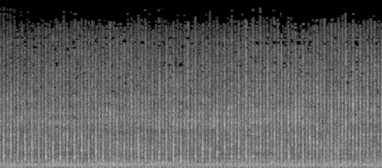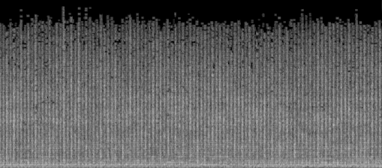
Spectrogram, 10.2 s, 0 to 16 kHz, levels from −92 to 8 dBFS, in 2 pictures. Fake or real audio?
fake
